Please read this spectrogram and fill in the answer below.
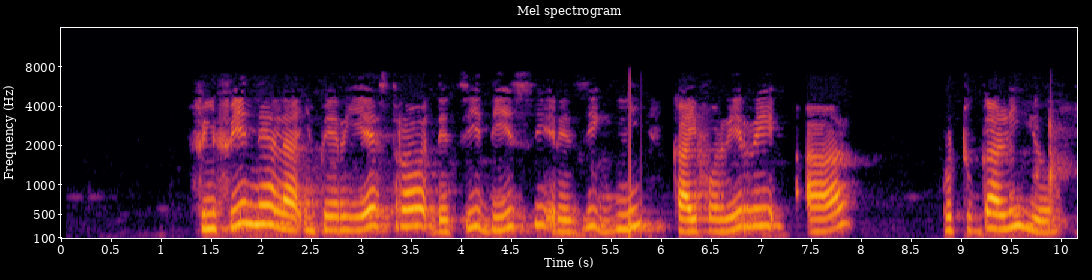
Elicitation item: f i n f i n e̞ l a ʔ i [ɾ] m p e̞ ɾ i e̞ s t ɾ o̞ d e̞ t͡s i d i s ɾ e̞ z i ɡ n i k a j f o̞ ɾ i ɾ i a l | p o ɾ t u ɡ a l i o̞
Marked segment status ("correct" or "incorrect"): incorrect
